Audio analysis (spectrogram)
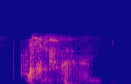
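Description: A harsh, raspy cough bursts out once and drags on for about a second, with no talking around it.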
